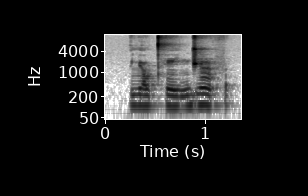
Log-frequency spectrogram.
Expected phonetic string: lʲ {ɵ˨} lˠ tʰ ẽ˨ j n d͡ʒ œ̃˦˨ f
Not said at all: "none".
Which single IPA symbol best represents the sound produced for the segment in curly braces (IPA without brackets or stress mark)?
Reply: ɵ˨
